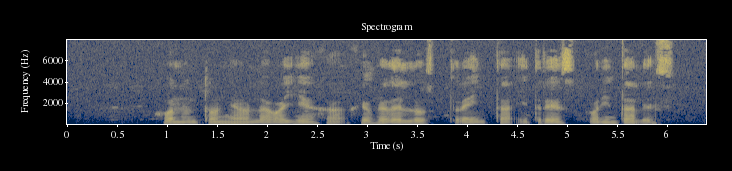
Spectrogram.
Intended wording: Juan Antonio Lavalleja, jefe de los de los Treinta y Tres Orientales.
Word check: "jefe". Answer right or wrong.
right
